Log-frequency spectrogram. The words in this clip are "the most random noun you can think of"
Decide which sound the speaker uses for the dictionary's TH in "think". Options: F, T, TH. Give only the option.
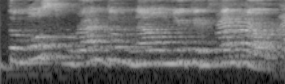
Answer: T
